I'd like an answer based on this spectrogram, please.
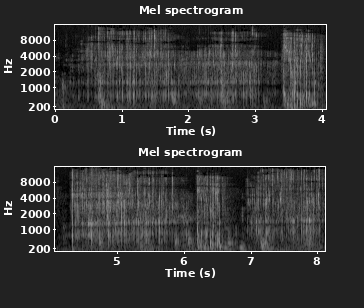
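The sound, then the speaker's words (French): Water is poured into a Jetboil stove pot around a preserving jar set inside it. The hissing, splashing stream runs in several bursts separated by brief pauses. “Et on est parti pour euh, voilà, un petit remplissage d'eau tout autour.”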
